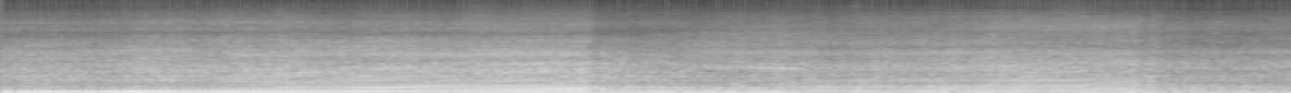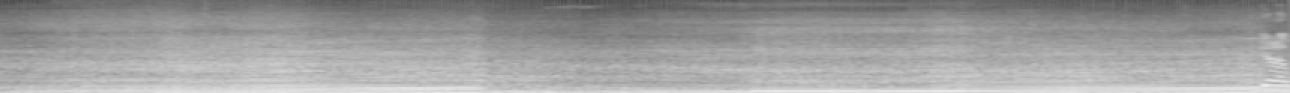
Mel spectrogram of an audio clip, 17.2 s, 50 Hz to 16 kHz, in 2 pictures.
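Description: CF Moto 800 NK motorcycle, a 2025 model, riding along an open road: a steady, loud engine drone with rising and falling revs and gear changes throughout, wind noise on top, no talking.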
